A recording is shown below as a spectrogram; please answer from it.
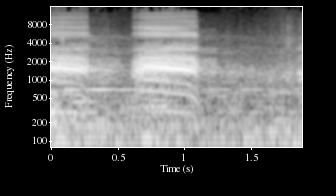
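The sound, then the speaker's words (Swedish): A raven gives harsh, rasping caws in a forest, two drawn-out calls in quick succession and the start of a third, loud, with no one talking. “Men de här eh, klassiska skatorna och eh, korparna och sådär.”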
